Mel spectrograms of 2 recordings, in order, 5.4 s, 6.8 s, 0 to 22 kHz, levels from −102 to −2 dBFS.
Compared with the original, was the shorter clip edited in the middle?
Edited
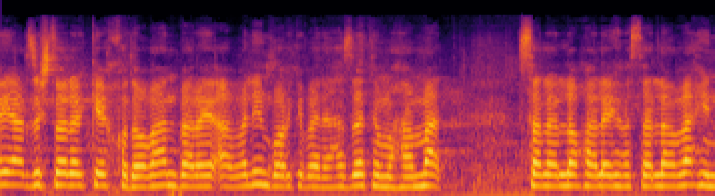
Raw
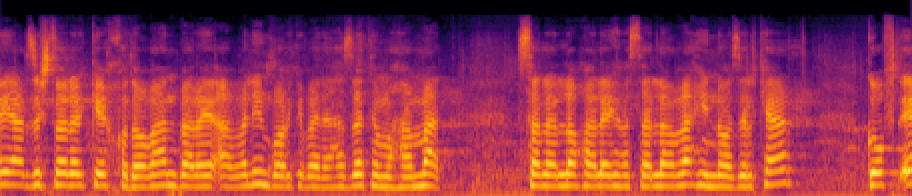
no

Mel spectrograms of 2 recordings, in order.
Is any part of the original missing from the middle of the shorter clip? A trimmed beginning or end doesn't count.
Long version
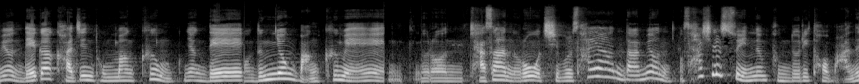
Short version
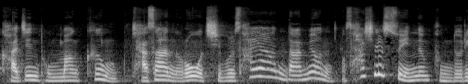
yes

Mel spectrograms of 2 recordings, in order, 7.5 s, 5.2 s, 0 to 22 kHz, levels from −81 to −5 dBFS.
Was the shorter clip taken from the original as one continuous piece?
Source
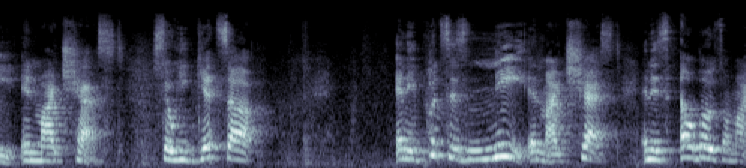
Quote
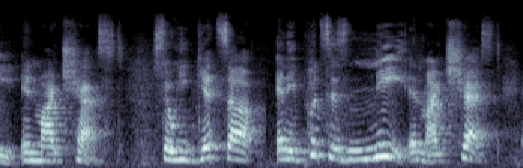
no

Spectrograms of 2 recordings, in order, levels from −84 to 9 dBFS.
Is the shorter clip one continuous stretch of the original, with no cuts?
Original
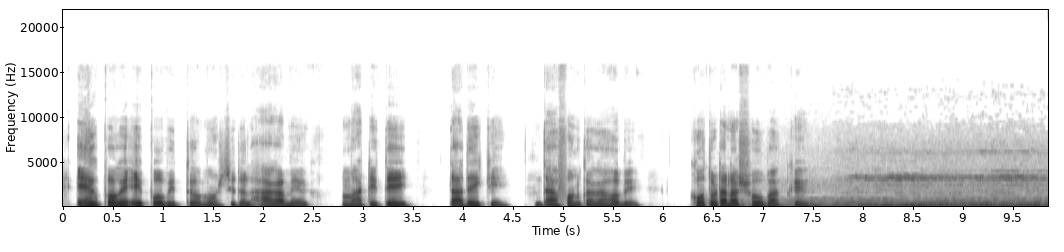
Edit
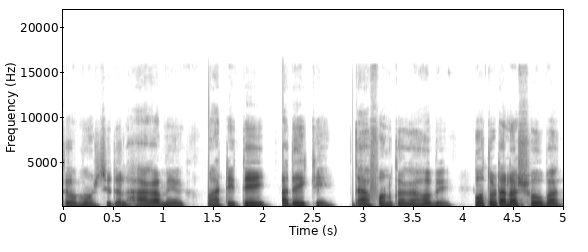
no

